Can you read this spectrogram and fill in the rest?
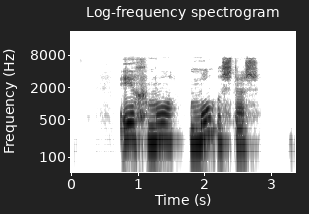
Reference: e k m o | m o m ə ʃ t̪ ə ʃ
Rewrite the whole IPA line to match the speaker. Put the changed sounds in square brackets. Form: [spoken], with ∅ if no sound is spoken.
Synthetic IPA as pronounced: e [x] m o | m o m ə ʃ t̪ [ɑ] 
